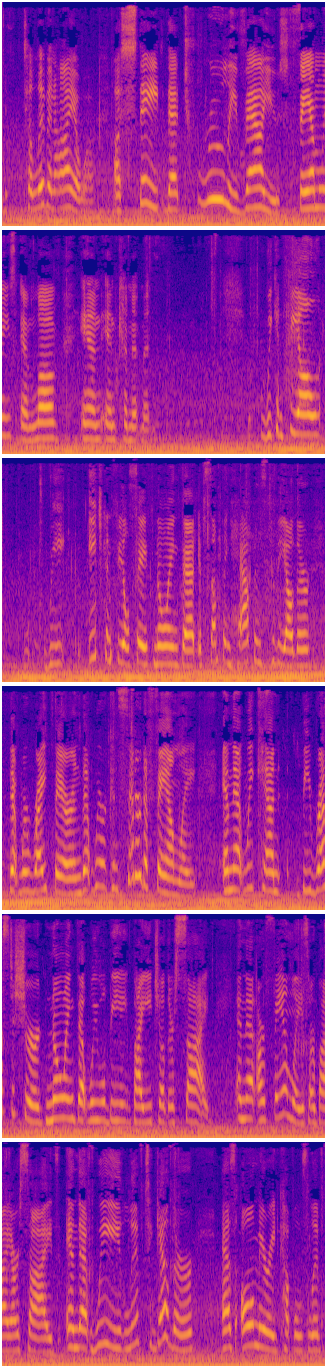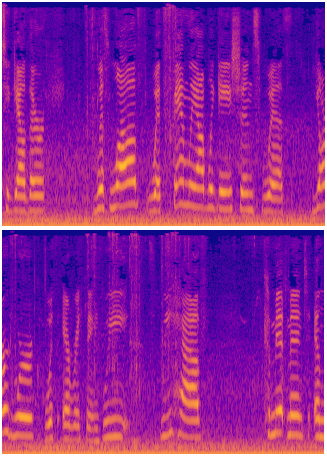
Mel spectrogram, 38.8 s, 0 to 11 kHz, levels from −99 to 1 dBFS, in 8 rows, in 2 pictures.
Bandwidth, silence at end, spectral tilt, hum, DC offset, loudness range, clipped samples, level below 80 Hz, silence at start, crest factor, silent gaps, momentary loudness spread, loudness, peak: 11 kHz; 0 s; -5.5 dB/octave; none; 3%; 6 LU; under 0.1%; -34 dBFS; 0 s; 20 dB; none; 14 LU; -25 LUFS; -4 dBFS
